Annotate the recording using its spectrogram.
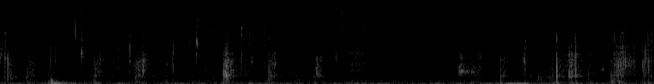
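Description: A person chewing a mouthful of frozen ice cream bar filled with crushed Heath toffee and chocolate: faint, irregular crunching clicks.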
